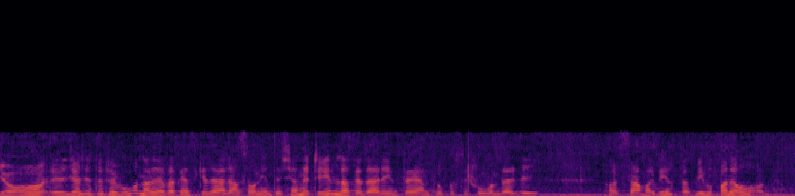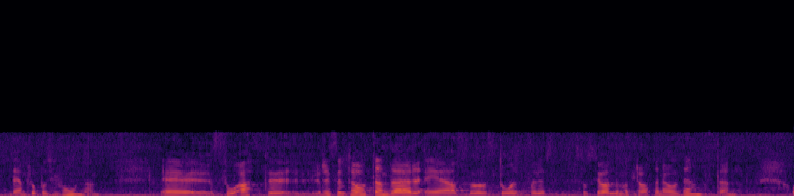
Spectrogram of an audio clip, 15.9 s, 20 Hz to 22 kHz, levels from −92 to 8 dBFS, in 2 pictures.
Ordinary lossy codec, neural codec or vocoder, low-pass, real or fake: none; codec, 16 kHz, 4 kbps, X-Codec, HuBERT features, trained on general audio; 7.2 kHz; fake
